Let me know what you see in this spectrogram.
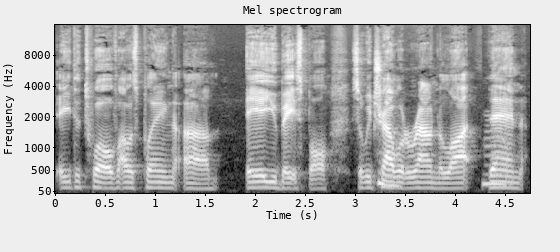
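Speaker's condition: No condition

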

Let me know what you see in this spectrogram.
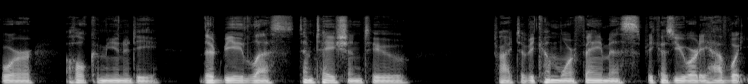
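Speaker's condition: No condition

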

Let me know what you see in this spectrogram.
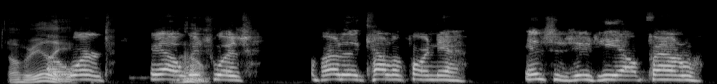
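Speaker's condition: ALS; wheelchair use when traveling

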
